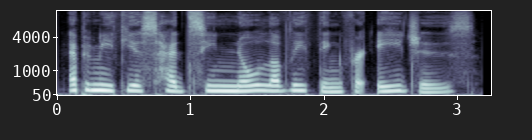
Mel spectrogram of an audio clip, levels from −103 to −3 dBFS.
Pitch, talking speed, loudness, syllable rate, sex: 195 Hz, 145 wpm, -18 LUFS, 4.8 syllables/s, female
